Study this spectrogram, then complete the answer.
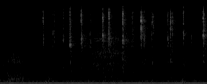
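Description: Keys on a computer keyboard are typed in a quick, irregular run of light clicks, close and faint, while a command is entered to install VirtualBox through the default package manager.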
